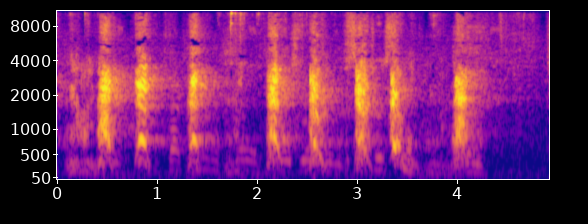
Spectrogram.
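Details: Welsh Corgi puppy playing at a farm, giving a run of about nine sharp, yelping barks spaced roughly half a second apart, each with a bright, harmonic upper tone, over faint background hiss.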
